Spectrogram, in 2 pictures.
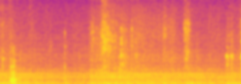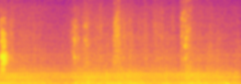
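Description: Plastic wrap and cards rustle softly between gloved hands.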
